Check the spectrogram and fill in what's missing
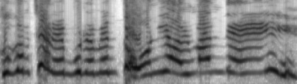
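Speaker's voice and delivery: very high, tearful crying voice. Retelling what she said to her husband through tears: retelling own words while crying. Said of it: "제가 막 울면서 그랬어요".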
